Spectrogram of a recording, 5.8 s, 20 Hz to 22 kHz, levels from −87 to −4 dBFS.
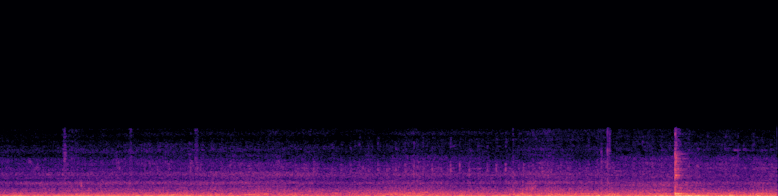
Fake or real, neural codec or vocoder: real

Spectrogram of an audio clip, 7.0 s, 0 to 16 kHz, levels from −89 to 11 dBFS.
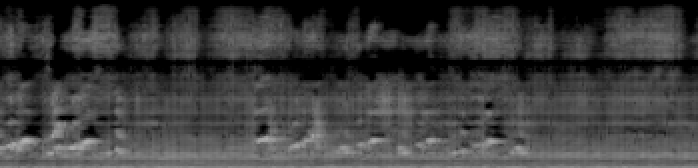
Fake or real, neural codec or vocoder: fake, vocoder, BigVGAN v2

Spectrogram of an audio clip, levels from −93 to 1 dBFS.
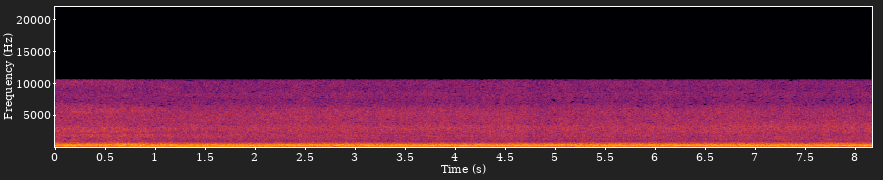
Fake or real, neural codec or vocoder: real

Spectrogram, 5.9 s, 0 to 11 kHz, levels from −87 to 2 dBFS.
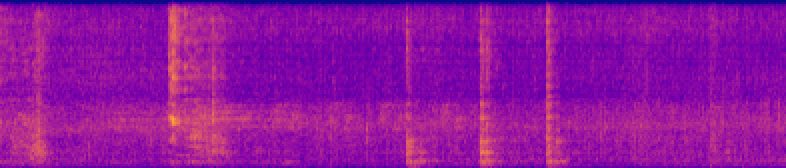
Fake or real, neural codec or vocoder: fake, vocoder, Vocos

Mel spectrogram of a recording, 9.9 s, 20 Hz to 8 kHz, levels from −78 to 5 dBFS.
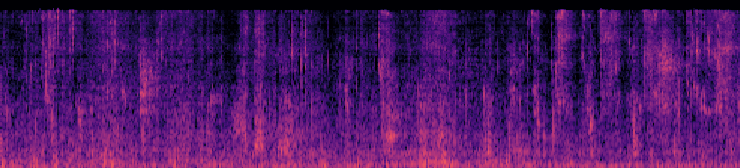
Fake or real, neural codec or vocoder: fake, vocoder, HiFi-GAN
